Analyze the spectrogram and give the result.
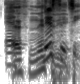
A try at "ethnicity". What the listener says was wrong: she put extra seven syllables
